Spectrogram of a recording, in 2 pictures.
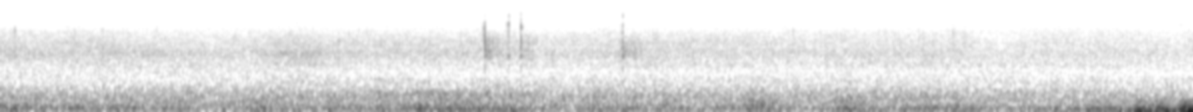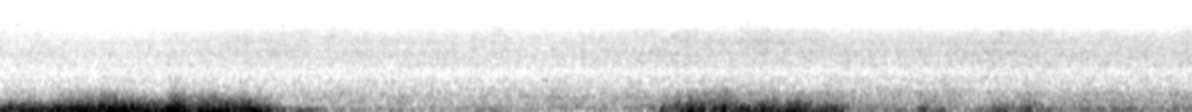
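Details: Quiet outdoor hiss with two swells of low, rumbling noise like wind or passing traffic, and no animal voice.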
